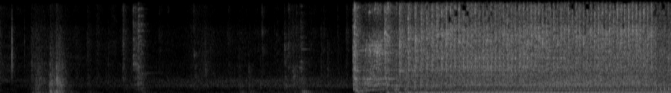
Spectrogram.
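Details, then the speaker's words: Briggs & Stratton single-cylinder engine on Troy-Bilt Bronco lawn tractor, in snow and cold, after muffler fix and new spark plug: catches and holds steady fast idle but runs only on choke; carburettor suspected. "well it actually sounds like it's running better the muffler is definitely fixed uh but it's only running on choke so that's a little bit of a development"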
